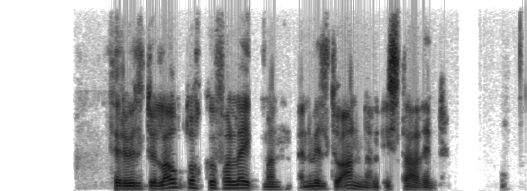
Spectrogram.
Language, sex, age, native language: Icelandic, male, 30-39, Icelandic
